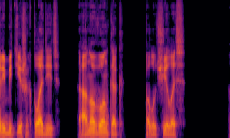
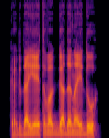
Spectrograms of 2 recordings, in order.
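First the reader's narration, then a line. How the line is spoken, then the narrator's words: Angry speech. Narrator (Russian): зло проговорил Семенов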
